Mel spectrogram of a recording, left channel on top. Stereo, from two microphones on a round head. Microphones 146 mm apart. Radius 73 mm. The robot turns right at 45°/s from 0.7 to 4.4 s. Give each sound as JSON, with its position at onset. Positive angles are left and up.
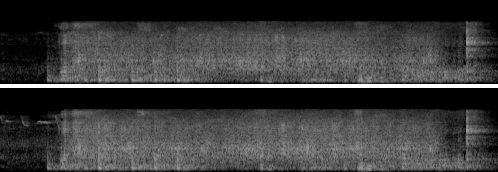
{"t": 0.5, "sound": "writing", "side_deg": -10, "distance_m": 1.6}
